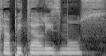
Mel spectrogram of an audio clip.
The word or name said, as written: kapitalizmus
